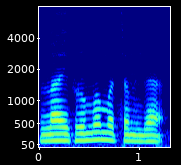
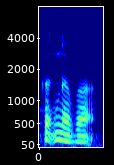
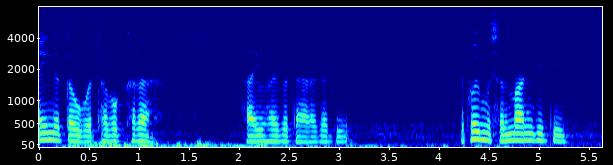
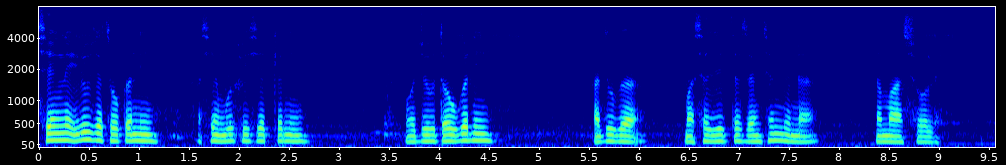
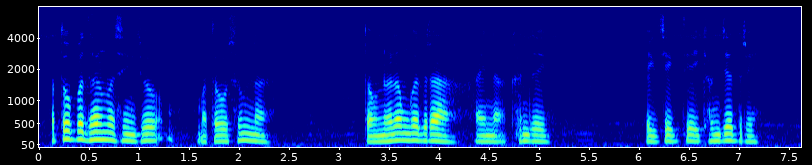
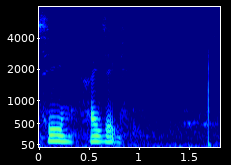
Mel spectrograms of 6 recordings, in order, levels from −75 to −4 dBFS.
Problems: background sounds at intervals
